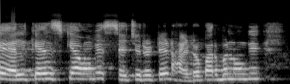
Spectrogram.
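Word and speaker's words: alkenes: में प्लस आएगा और एल्कीन स्पेलिंग को देखिए ANE और ENE और YNE, इससे आपको थोड़ा डिफरेंस साउंड में डिफरेंस है, एल्केन्स, एल्किन्स और एल्काइंस।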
